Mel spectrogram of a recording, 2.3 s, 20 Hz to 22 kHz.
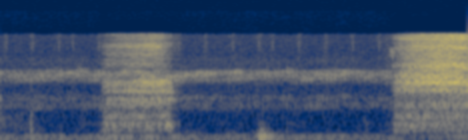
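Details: At a nest box after dark on 19 February 2024, an adult barn owl feeds its older owlet a rat. Two rasping hiss bursts sound roughly a second and a half apart, with a soft thump and constant electrical hum.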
